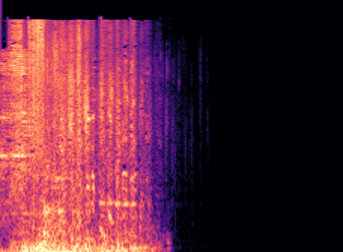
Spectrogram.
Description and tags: Another sound produced using granular synthesis and stuttered delay. I combined recorded samples of water, gravel, drum kicks, and metal cans colliding to create this sound.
